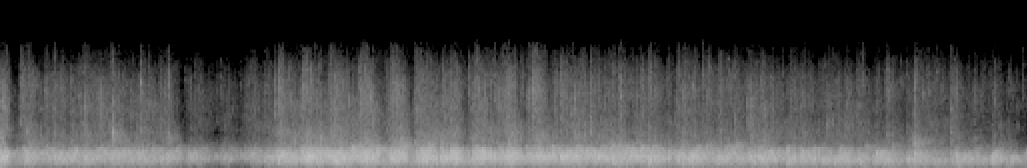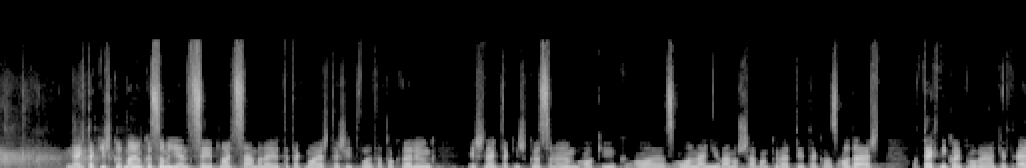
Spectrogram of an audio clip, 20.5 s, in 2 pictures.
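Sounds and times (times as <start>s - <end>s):
audience applause: 0.0s - 11.8s
speech: 10.9s - 20.5s.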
